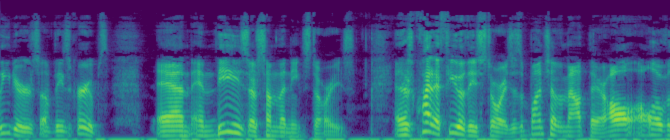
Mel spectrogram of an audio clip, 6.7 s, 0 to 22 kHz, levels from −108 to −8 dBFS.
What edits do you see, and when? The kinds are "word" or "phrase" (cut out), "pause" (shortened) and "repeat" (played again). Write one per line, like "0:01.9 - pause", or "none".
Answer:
none

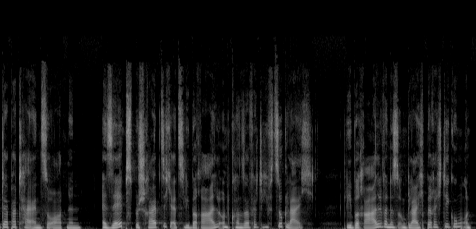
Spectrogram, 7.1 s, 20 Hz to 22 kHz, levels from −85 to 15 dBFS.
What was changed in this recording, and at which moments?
none

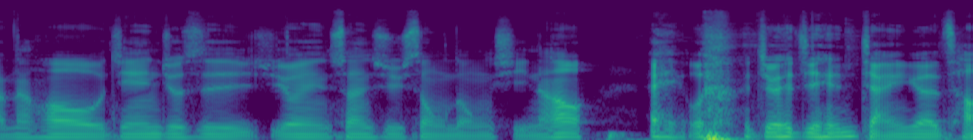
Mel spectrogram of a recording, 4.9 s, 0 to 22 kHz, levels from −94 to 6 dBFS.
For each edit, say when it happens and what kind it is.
none

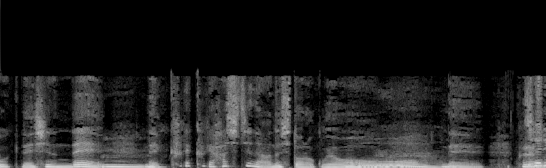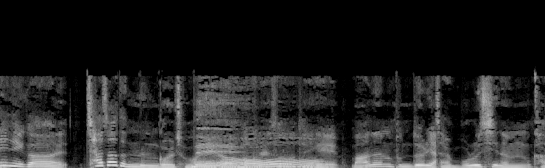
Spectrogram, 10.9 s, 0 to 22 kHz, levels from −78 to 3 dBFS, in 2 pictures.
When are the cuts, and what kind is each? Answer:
0:01.7 - phrase
0:09.8 - word

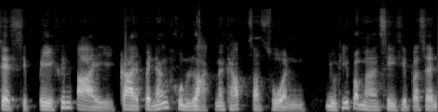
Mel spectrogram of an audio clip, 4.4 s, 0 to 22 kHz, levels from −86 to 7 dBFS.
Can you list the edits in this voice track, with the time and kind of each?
0:01.2 - pause

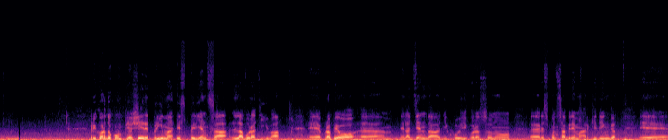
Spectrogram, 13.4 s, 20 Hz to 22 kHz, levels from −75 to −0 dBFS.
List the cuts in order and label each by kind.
0:02.9 - phrase

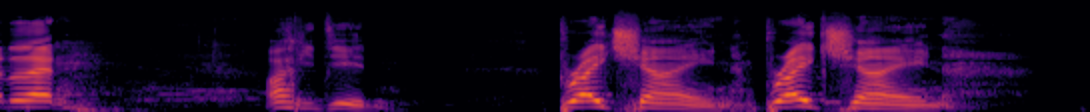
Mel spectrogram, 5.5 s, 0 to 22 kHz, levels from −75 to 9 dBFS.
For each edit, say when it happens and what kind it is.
0:01.5 - word
0:03.1 - word
0:04.1 - word

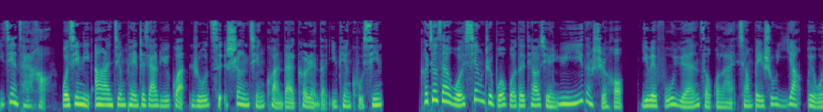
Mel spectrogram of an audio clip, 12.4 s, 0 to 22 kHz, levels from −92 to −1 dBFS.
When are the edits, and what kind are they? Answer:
none

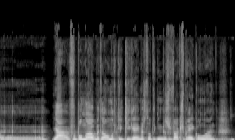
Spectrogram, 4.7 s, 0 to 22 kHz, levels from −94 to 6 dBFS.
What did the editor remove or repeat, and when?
0:01.0 - pause

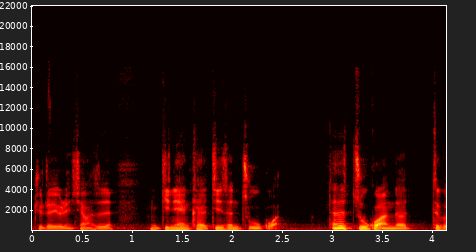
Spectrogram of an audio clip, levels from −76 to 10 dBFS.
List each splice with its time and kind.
0:02.8 - pause

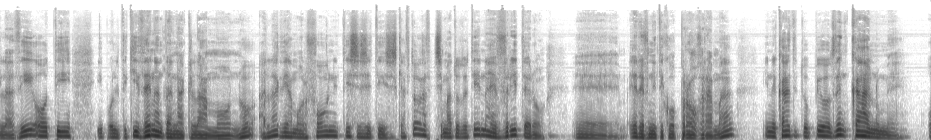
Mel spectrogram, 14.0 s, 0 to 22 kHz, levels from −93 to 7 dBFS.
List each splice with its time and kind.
0:04.2 - word
0:06.4 - word

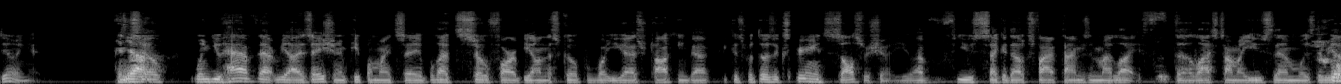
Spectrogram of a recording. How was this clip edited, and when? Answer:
0:01.8 - pause
0:07.2 - phrase

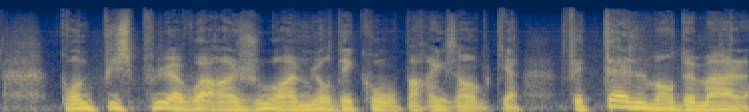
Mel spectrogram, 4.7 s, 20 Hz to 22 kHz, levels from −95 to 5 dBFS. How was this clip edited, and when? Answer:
none

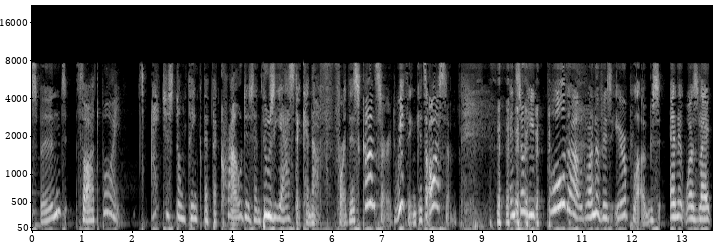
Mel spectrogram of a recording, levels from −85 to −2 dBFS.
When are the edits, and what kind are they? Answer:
0:02.3 - pause
0:12.7 - pause

